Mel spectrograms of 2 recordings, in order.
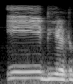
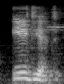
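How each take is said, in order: First: इडियट with the opening ee dragged out; exaggerated long start on इडियट; overlong first vowel. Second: इडियट with a short, easy first i; brief opening vowel in इडियट. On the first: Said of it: "ना कि इडियट बोलते हैं". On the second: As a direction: say इडियट without stretching the start. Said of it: "ना कि". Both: Shown as a demonstration.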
